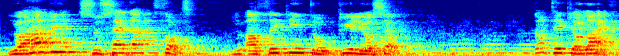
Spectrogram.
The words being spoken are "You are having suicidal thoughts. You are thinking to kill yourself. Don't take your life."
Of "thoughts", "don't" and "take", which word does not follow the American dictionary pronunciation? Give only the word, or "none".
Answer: thoughts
